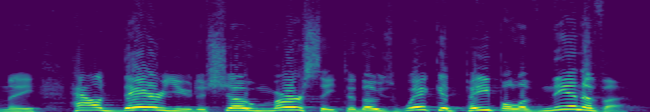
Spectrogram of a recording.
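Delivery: loud, ringing outrage at God; indignant accusation. Acted. Preacher voicing angry complaints to God, indignant and loud.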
